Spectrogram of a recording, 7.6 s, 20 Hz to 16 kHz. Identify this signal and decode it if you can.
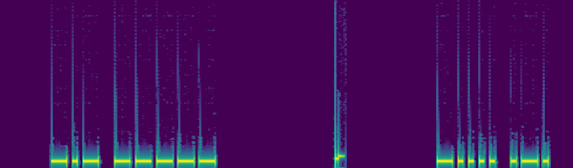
Morse code, heard as a keyed tone, about 17 wpm, 700 Hz. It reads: K0 6R
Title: Single-Letter Single-Number 17wpm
